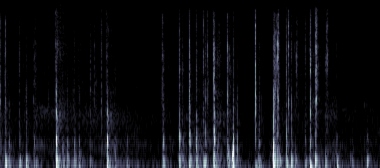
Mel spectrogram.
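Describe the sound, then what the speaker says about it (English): Typing a name on a computer keyboard, with irregular quick clicky keystrokes close by and brief pauses between bursts, no talking. "I just type my name here"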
